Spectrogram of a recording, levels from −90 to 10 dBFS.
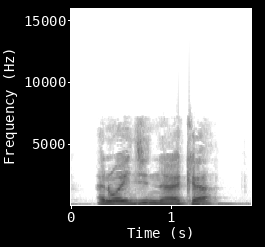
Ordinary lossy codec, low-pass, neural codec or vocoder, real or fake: AAC, 48 kbps; 7.2 kHz; none; real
